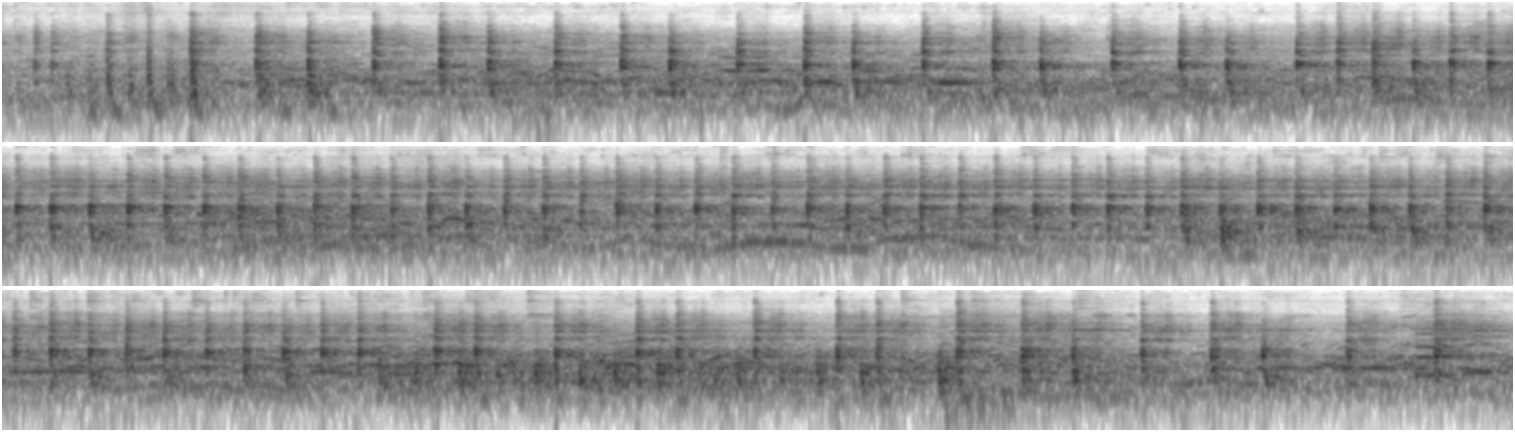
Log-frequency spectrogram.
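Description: Festival drums beating a fast, steady rhythm of about four or five strikes a second, starting about a second in and growing louder about a quarter of the way through, over the chatter of a crowd.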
